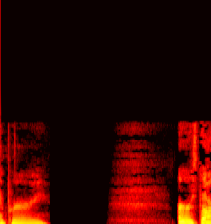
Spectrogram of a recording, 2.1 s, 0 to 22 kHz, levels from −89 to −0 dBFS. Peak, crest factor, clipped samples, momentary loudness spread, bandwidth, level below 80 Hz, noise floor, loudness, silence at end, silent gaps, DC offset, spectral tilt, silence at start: -8 dBFS; 20 dB; under 0.1%; 25 LU; 10.5 kHz; -60 dBFS; -52 dBFS; -27 LUFS; 0 s; 0.51-1.04 s; under 0.1%; -7 dB/octave; 0 s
